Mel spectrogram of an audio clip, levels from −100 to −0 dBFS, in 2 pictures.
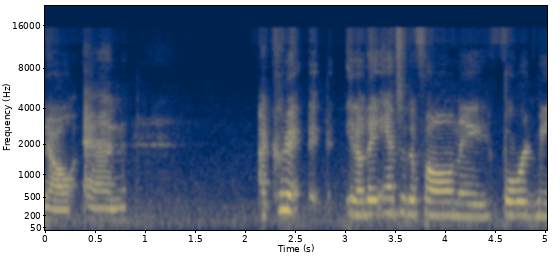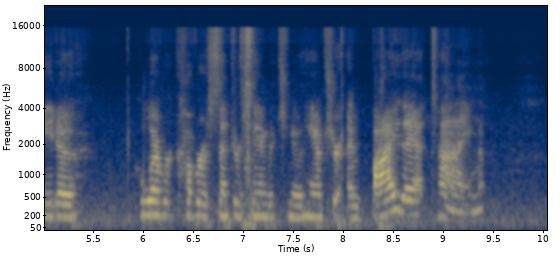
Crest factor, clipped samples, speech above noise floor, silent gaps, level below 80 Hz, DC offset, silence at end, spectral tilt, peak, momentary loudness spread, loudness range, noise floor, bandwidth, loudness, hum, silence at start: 22 dB; under 0.1%; 32 dB; none; -64 dBFS; under 0.1%; 0.65 s; -4.5 dB/octave; -8 dBFS; 12 LU; 3 LU; -63 dBFS; 16 kHz; -30 LUFS; none; 0 s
